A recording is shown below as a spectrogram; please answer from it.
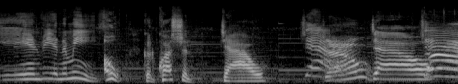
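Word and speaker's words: chào: Jiao.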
